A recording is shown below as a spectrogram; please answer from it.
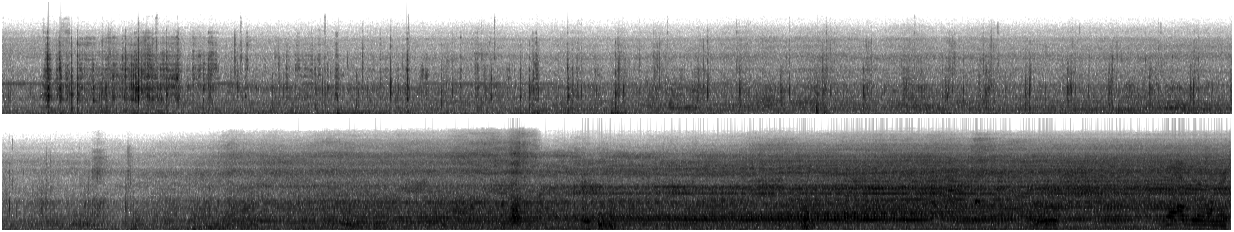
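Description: Footsteps on pavement with scattered light clicks. From about halfway, a steady mechanical hum made of several held tones builds up and is loudest near the end.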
